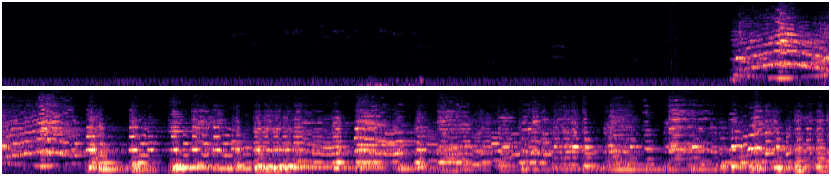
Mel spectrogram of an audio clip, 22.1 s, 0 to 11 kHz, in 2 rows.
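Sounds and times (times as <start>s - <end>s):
steady low hum: 0.0s - 22.0s
string quartet playing: 9.7s - 22.0s.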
